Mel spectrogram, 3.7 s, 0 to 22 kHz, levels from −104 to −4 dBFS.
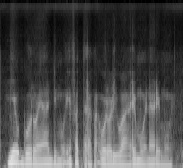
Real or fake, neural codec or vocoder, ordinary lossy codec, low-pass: fake; autoencoder, 48 kHz, 32 numbers a frame, DAC-VAE, trained on Japanese speech; none; 19.8 kHz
